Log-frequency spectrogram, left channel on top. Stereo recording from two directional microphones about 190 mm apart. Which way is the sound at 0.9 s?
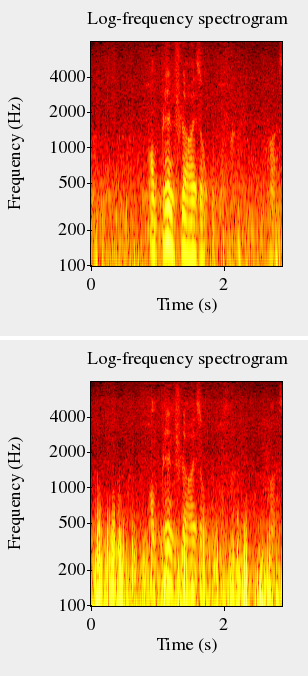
35° left (ahead or behind).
